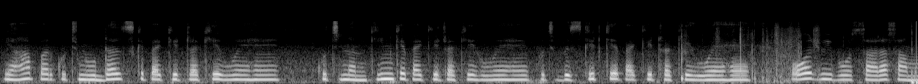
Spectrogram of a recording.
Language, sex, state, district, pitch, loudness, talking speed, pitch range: Hindi, female, Rajasthan, Jaipur, 225 Hz, -15 LUFS, 185 wpm, 215-235 Hz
